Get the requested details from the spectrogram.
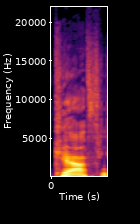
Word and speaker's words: calf: Not calf like baby cow calf. By the way, how do you spell calf, which is a baby cow? C-A-L-F. Remember, the L is silent. No, I like to order a half calf, which is C-A-F-F, short for caffeinated, because it has 50% caffeine and 50% decaf, and it's a nice blend of regular and decaffeinated beans.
